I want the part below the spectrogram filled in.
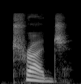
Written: trudge

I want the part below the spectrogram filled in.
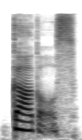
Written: goggles

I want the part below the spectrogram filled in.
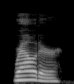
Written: router

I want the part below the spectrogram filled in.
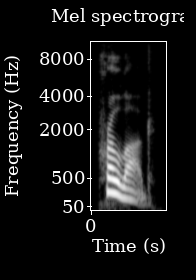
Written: prolog

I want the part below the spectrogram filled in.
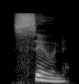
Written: soon

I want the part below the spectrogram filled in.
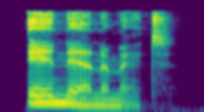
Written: inanimate

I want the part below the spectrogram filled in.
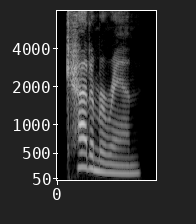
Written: catamaran

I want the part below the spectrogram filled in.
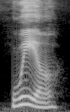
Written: wheel

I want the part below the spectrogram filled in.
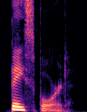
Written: baseboard

